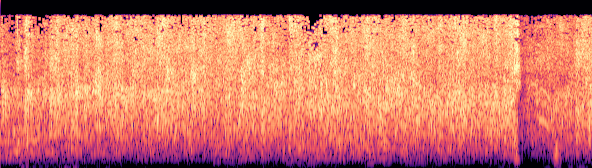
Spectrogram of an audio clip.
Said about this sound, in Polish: A oni dalej klaszczą.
